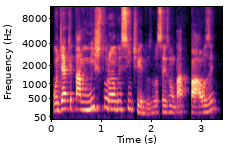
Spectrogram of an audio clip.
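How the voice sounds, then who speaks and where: A man's voice: sits high, animated, normal speed. A man with a Brazilian accent teaching grammar in an online video lesson, casual and encouraging with slang. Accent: Brazilian Portuguese. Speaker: exam prep teacher.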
